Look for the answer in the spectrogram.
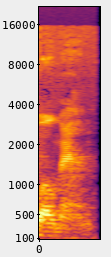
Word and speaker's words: WoMan: people don't always understand WoMan. Like, what it means, or like, how they mispronounce it, and they're like, wow, Woman. It's the words woe and man together.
